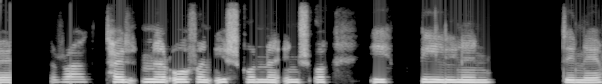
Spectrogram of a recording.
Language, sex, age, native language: Icelandic, female, 12, Icelandic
